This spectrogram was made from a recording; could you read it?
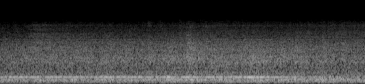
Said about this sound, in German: Jetzt setzt der Lokführer den Zug in Bewegung.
